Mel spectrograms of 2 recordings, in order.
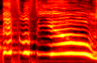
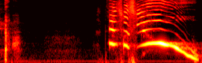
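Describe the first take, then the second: First: Said in the usual way. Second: Much higher, slow, breaking yell; cracking shout. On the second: Real, not acted. Vlogger yelling at Shirley, voice cracking high. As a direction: hurl the accusation in a cracking cry.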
